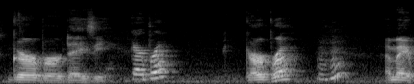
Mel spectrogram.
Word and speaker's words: Gerbera: Hello, it's Phil Thatch here again, and once again, Heather's, how do you pronounce Gerber, Daisy? Gerbera.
